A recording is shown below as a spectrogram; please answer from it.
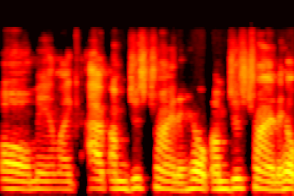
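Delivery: put-on tearful, crying voice.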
